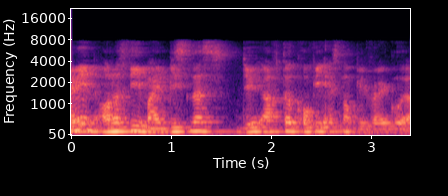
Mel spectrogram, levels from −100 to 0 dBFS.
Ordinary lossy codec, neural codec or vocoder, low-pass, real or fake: none; none; none; real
